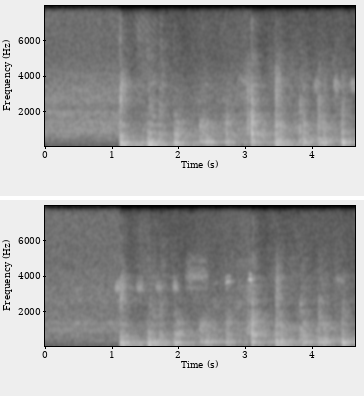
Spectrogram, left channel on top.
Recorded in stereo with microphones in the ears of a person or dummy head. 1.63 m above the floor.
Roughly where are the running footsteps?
Left.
